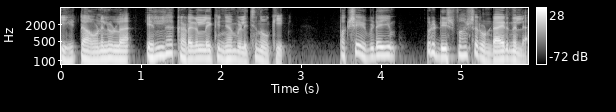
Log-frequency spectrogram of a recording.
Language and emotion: Malayalam, sad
